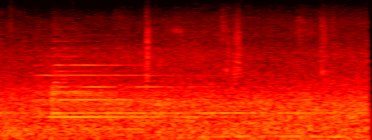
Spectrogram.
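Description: Church bells in Kyiv on Lavrska Street ring out the seven o'clock evening hour from two neighbouring churches, a few resonant strikes carrying over steady outdoor city noise.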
